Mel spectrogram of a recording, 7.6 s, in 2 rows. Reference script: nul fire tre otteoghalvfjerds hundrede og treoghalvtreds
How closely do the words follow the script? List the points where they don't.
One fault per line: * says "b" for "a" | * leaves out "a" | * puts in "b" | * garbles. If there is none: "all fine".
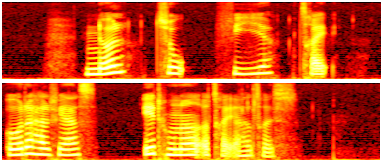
* puts in "to"
* puts in "et"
